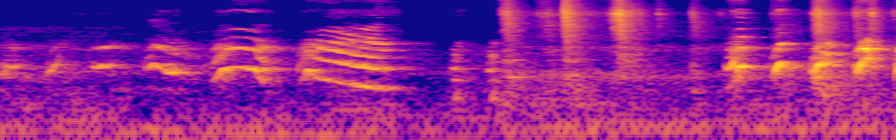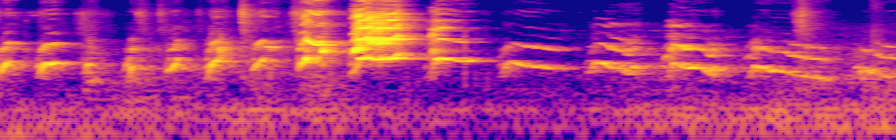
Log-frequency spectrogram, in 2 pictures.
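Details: A Shih Tzu puppy gives rapid, high yips and short barks, each sliding downward in pitch, while fighting with a door to get it open.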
